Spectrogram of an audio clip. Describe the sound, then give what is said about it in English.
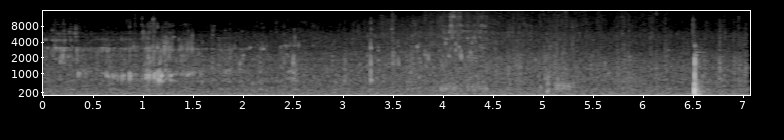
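Water trickles quietly into a glass in a soft, steady pour, faint, ending with a single sharp clink of glass, as a patient helps themself to water during a consultation. “But could I have a glass of water? Yes, of course. Help yourself.”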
